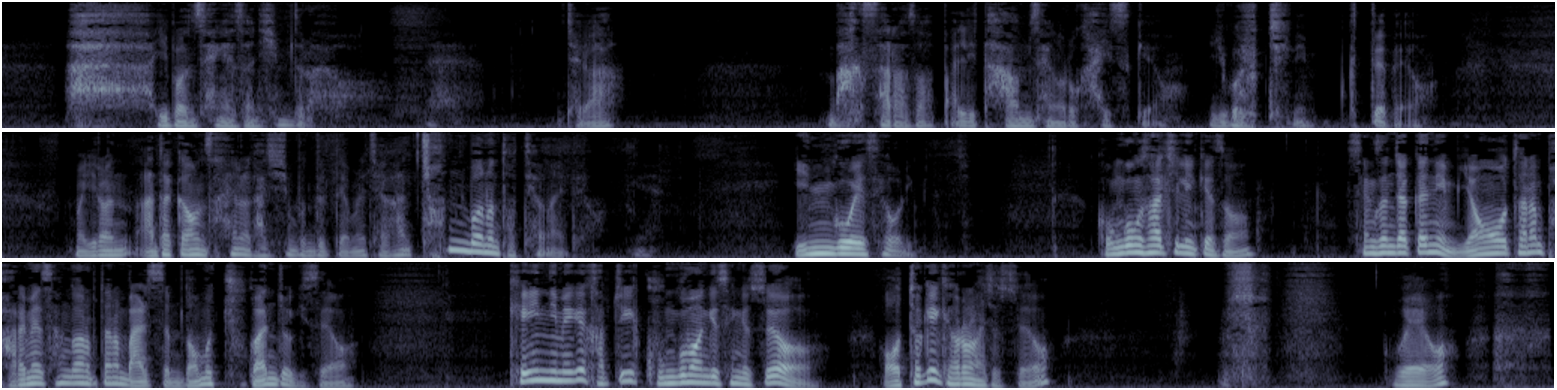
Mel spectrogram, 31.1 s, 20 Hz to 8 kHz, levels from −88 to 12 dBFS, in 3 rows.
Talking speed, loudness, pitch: 260 characters per minute, -30 LUFS, 100 Hz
